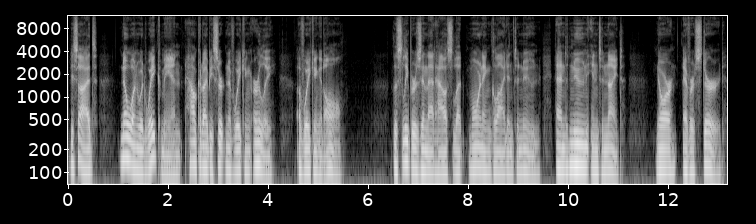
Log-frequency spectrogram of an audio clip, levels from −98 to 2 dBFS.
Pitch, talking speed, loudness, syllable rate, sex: 100 Hz, 155 wpm, -19 LUFS, 5.1 syllables/s, male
